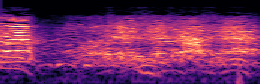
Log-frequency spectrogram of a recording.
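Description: A large crowd of parents shouting a slogan together in Mandarin, calling for the school principal to be replaced; the voices dip briefly near the start, then swell again.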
